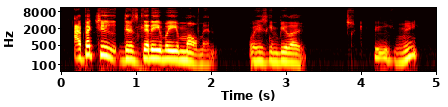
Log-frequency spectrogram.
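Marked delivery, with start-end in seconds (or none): 4.2-4.8 very quiet, hushed mutter under the breath. Imagining how a character will say a line in the film: said low under his breath. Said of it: "low under his voice".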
